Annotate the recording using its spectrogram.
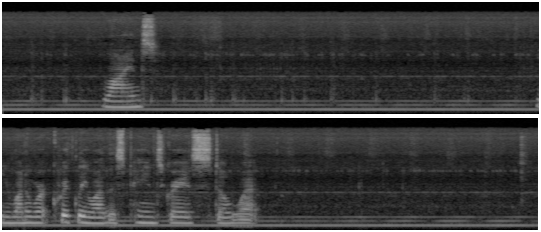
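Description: A small paintbrush dabs softly on paper.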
